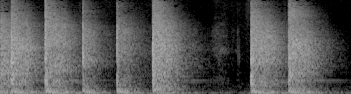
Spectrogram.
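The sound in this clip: A llamada, a rhythmic call performed after a cierre closing, rendered as seven sharp, ringing percussive strikes: five in quick uneven succession, a brief pause, then two more.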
